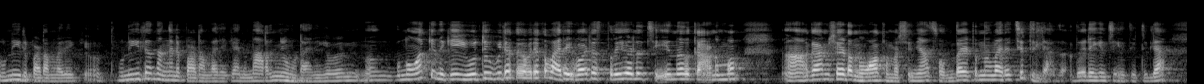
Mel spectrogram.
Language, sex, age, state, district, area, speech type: Malayalam, female, 45-60, Kerala, Thiruvananthapuram, rural, spontaneous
